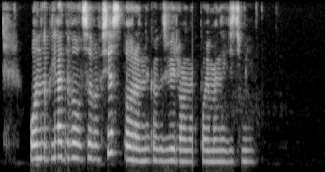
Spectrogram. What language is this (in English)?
Russian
